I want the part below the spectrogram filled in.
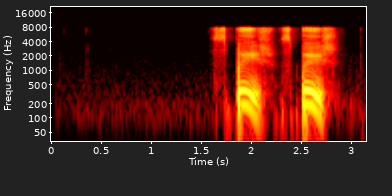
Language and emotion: Russian, positive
